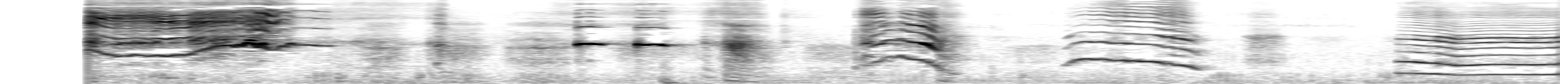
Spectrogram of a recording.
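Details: Kitty crying out indoors: a harsh, noisy opening cry, then several arched mews that rise and fall, ending with a steady, drawn-out plaintive meow.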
